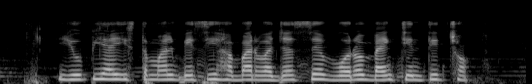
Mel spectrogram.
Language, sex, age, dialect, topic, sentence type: Magahi, female, 36-40, Northeastern/Surjapuri, banking, statement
